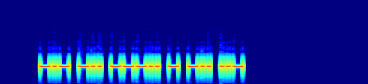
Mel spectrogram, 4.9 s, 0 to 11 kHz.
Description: Morse code, heard as a keyed tone, about 28 wpm, 700 Hz. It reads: KD8TDU
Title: USA Call Signs - 6 Characters - Repeated 3x - 28wpm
